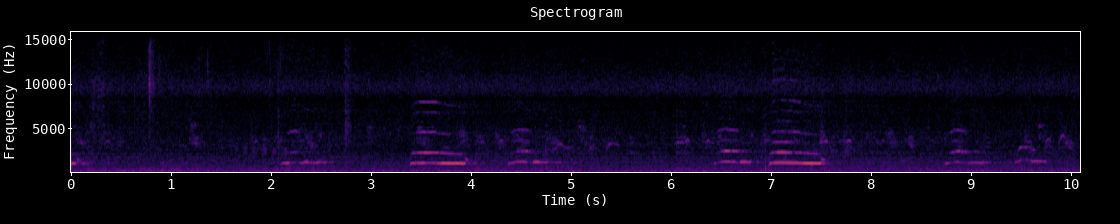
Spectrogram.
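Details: Little owl at Castelo Branco giving soft, mewing whistled calls with upward inflections, often in close pairs, several times within ten seconds against a steady low background hiss.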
